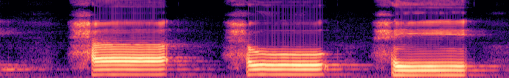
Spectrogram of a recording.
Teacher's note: ح کو گلے سے نکالنا ہے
